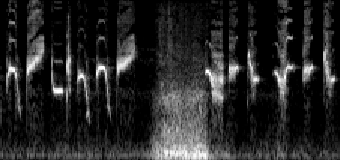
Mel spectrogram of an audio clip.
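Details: Asian pied starling song used to train and prompt other starlings: quick chattering whistles that loop up and down, broken midway by a short burst of broad rushing noise, then more varied whistled and squawky notes.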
